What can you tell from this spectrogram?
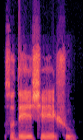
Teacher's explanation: முடியும் போது நாக்கு மேல அன்னத்துல நுனி நாக்கு ஒட்டி இருக்கணும். தொடங்கும் போது பல்லுக்கிட்ட ஷே தொடங்கி அன்னத்துல ஷூ ஷூன்னு முடிக்கணும்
